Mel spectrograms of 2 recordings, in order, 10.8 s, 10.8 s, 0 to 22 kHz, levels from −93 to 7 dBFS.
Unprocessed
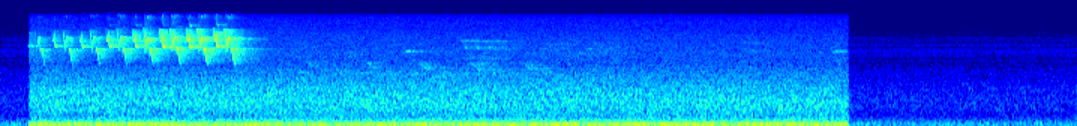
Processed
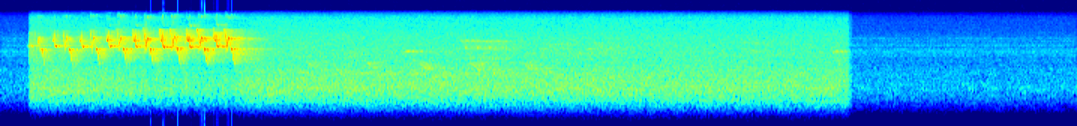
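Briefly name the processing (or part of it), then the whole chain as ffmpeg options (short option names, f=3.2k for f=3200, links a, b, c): mastering chain: -filter_complex "[0:a]highpass=f=1.2k:w=0.5412,highpass=f=1.2k:w=1.3066,lowshelf=f=270:g=7,equalizer=f=1.6k:t=o:w=0.77:g=-2,asplit=2[a][b];[b]adelay=31,volume=-9dB[c];[a][c]amix=inputs=2:normalize=0,acompressor=threshold=-37dB:ratio=1.5,tiltshelf=f=740:g=-4.5,asoftclip=type=hard:threshold=-18.5dB,alimiter=level_in=19.5dB:limit=-1dB:release=50:level=0:latency=1,volume=-1dB"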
